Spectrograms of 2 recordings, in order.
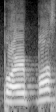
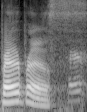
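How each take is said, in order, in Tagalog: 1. Nagsisimula ang salita sa simpleng tunog na p. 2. Nagsisimula ang salita sa tunog na f. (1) "yung P nagiging F"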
